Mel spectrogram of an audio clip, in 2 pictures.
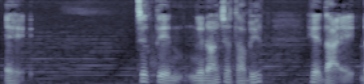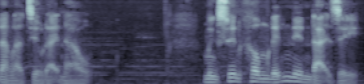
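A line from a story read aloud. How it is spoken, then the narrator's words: Reluctant, perfunctory. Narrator (Vietnamese): Diệp Thiếu Dương khóe miệng run rẩy, miễn cưỡng có lệ mà nói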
